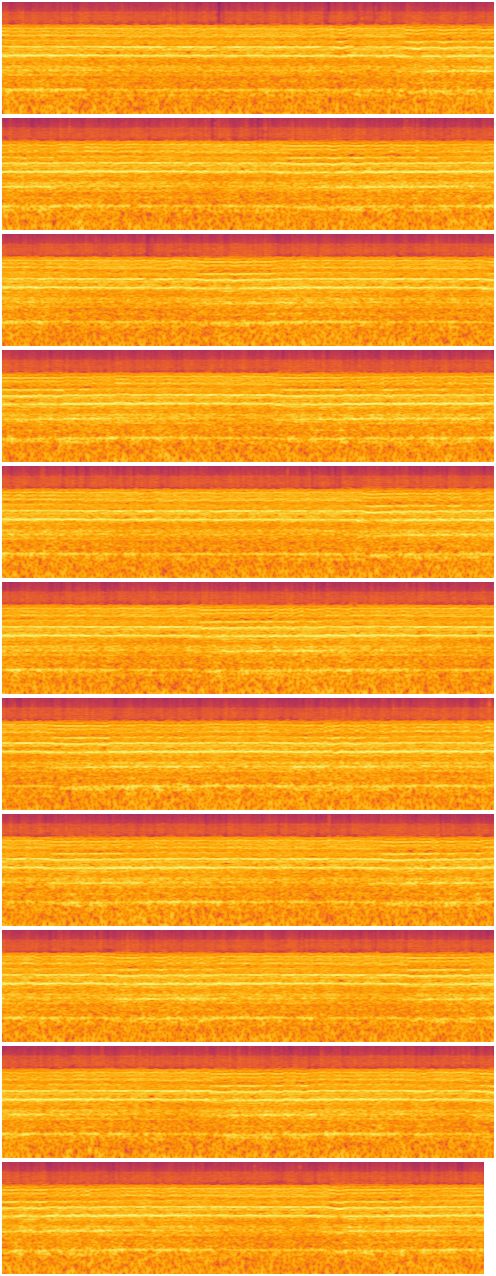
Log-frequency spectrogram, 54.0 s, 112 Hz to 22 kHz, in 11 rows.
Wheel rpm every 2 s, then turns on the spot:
230, 230, 220, 230, 220, 230, 230, 220, 230, 210, 230, 230, 220, 220, 230, 220, 220, 230, 230, 220, 220, 230, 230, 220, 230, 230, 220.
none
